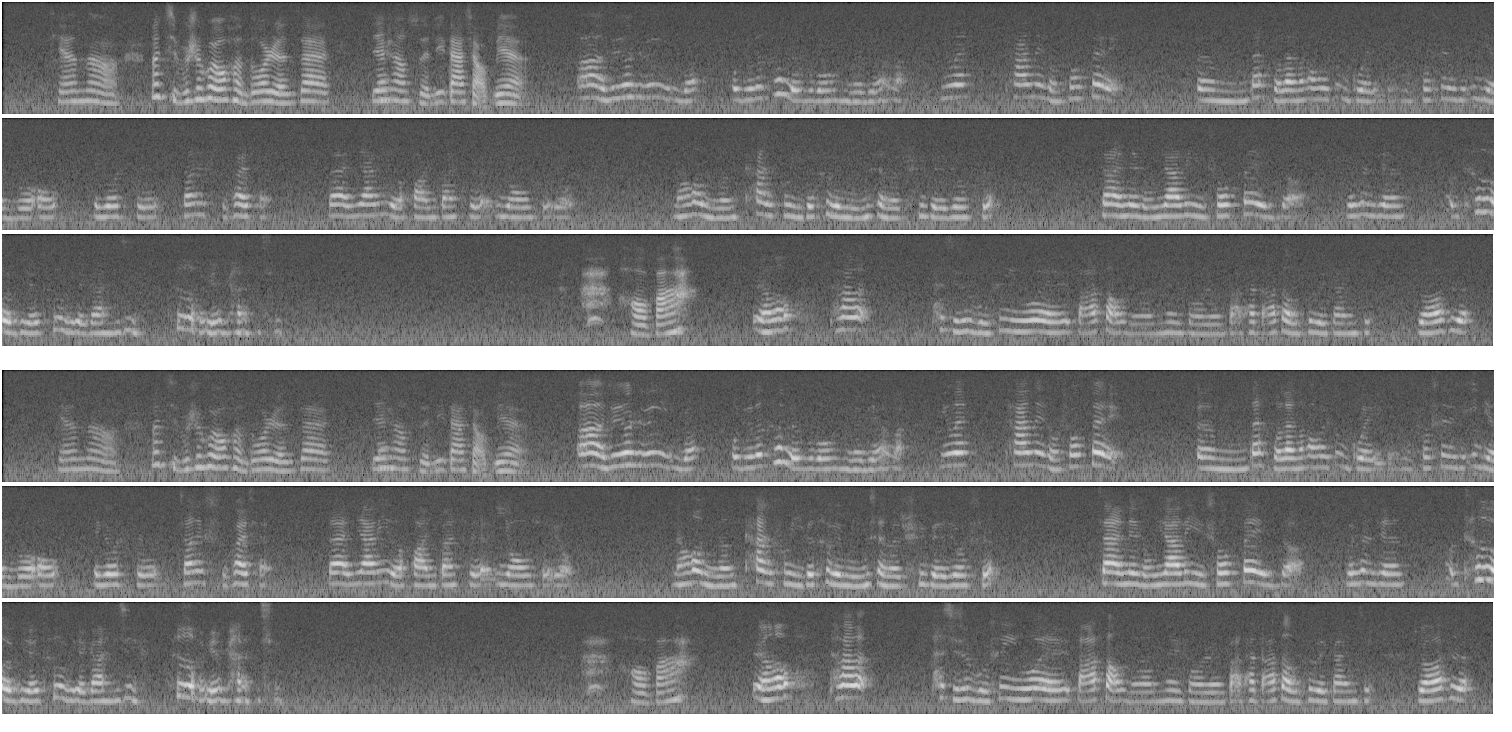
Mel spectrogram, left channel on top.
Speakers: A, on the left; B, on the right.
A: 天呐，那岂不是会有很多人在街上随地大小便？
B: 嗯。啊，这又是另一个我觉得特别不公平的点了，因为他那种收费，嗯，在荷兰的话会更贵一点，有时候甚至是一点多欧，也就是将近十块钱。在意大利的话，一般是一欧左右。然后你能看出一个特别明显的区别，就是在那种意大利收费的卫生间，呃，特别特别干净，<laughs> 特别干净。
A: <laughs> 好吧，
B: 然后他他其实不是因为打扫的那种人把他打扫的特别干净，主要是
